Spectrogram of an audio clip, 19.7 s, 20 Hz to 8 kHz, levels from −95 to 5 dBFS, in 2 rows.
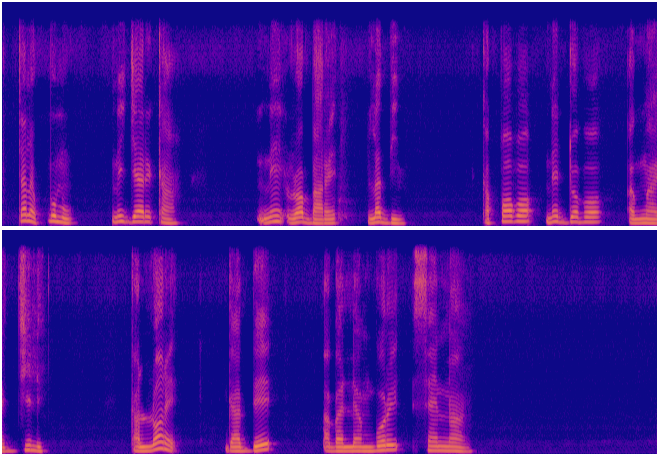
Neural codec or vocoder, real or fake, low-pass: autoencoder, 48 kHz, 32 numbers a frame, DAC-VAE, trained on Japanese speech; fake; 7.2 kHz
